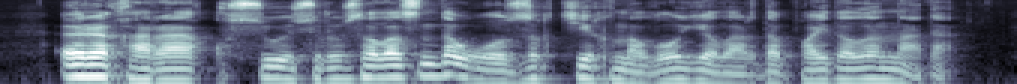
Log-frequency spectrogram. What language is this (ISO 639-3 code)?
kaz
